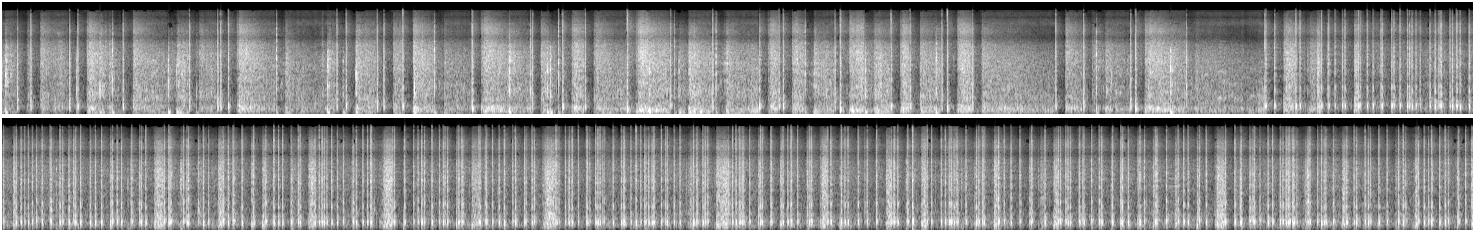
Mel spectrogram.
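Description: Fireworks burst and crackle overhead in rapid bangs.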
